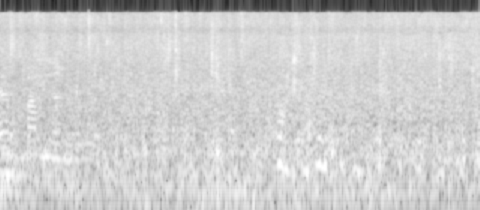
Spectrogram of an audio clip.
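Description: Steady rain falling, an even hiss that holds level throughout, with faint voices in the background.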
